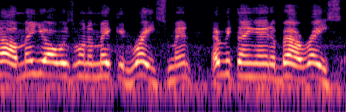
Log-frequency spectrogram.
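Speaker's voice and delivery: lightly mock a tired objection; mimicked complaint. Mimicking people who object to race talk, mock complaint.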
